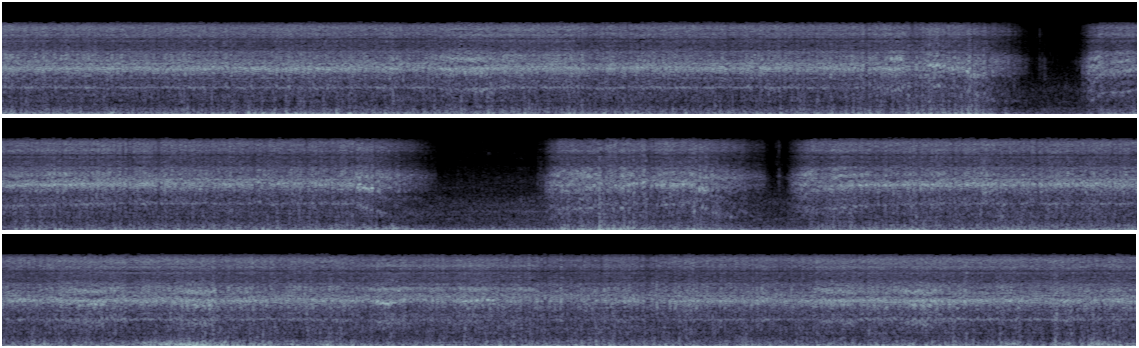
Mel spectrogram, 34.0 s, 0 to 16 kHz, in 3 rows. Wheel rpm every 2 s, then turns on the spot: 230, 230, 230, 230, 220, 90, 230, 130, 100, 100, 220, 230, 230, 230, 230, 220, 230.
none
